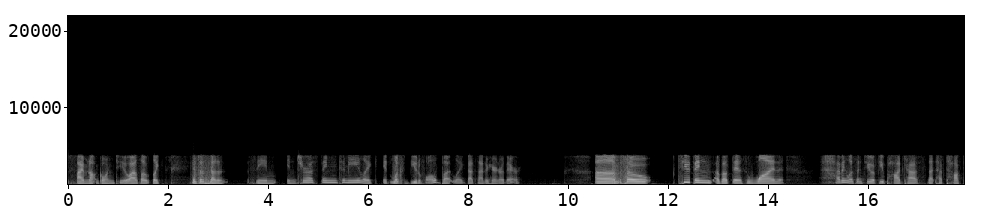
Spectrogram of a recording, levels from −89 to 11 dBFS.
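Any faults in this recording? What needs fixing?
The whole recording passes through a Bluetooth CVSD headset codec, and the damage is plainly audible. CVSD codes each sample as a single up-or-down step whose size adapts, so nothing above 4 kHz survives, fast loud high sounds outrun the step and smear, s sounds come out scratchy, and a fine granular hiss sits under the speech. Unlike ordinary band-limiting, which only sounds muffled, this adds grit as well as dullness. To prevent it, record on a wideband path or a wired microphone instead of the headset profile.

Bit errors on a Bluetooth voice link show up three times: from 2.44 to 2.92 s, right after "to I also like"; from 6.48 to 6.71 s, just before "beautiful but like that's"; and from 10.88 to 11.21 s. At each point the speech gains a rushing, crackly noise. The third burst is the roughest, at an error rate of around 5 percent, against roughly 3 percent for the first two. 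Because every CVSD bit carries the same small weight and its error fades within a few steps, the corruption stays a smeared crackle. Packet loss would instead give hard clicks or gaps. To prevent it, keep the headset close to the receiver and away from 2.4 GHz interference.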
